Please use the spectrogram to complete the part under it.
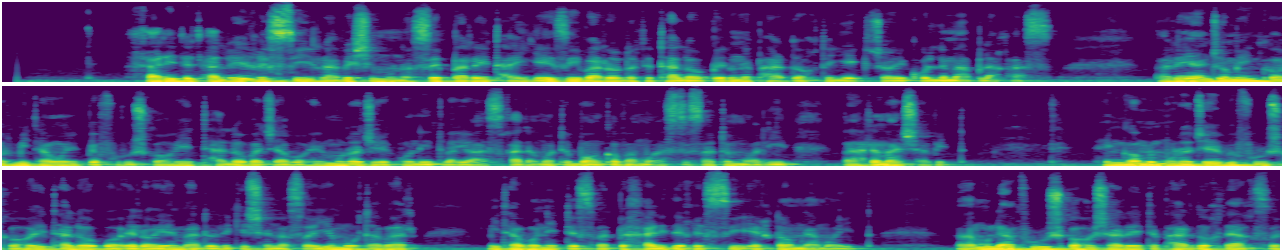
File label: voice msg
